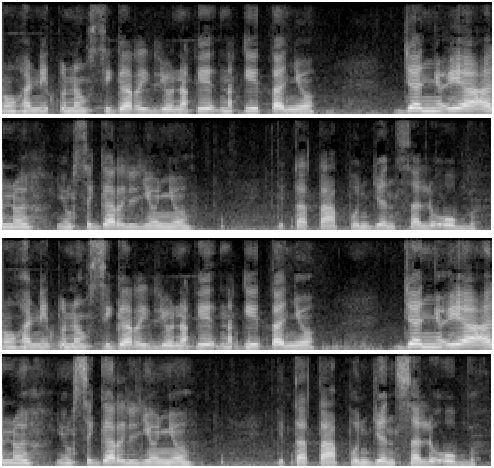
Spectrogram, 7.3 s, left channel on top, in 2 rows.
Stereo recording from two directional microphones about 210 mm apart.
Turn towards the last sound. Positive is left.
turn(degrees=-10)  # may be behind; listen again after turning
